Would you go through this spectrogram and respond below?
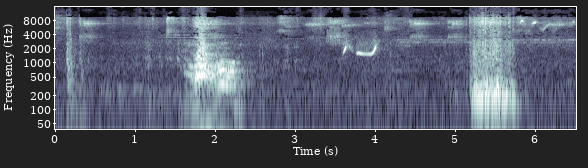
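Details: Aggressive American Pit Bull Terrier barking twice, about three and a half seconds apart, each bark harsh and booming. Between them comes a brief whistled tone that rises and then falls, over a quiet background.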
